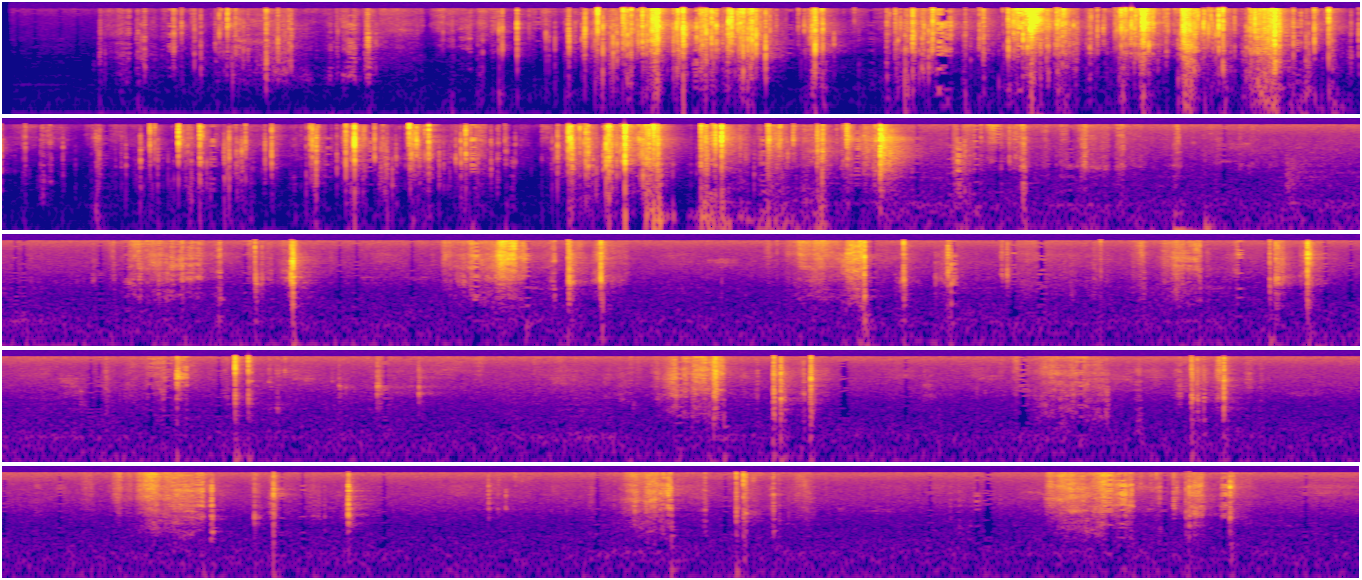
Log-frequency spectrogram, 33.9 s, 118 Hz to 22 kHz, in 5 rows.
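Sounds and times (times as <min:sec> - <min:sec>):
foil wrapper tearing and crinkling: 0:02.4 - 0:11.3
cards sliding and clicking: 0:15.8 - 0:16.7, 0:17.4 - 0:20.2, 0:23.6 - 0:24.5, 0:25.4 - 0:26.6, 0:27.8 - 0:29.0, 0:30.2 - 0:31.1, 0:32.4 - 0:33.4.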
